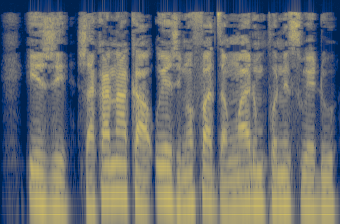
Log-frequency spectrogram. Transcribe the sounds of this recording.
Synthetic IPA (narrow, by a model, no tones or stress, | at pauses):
iʐiʐ̥akanakaʔuje̞ʐino̞fad͡zamwaɾimupo̞nesiwe̞ːɗu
